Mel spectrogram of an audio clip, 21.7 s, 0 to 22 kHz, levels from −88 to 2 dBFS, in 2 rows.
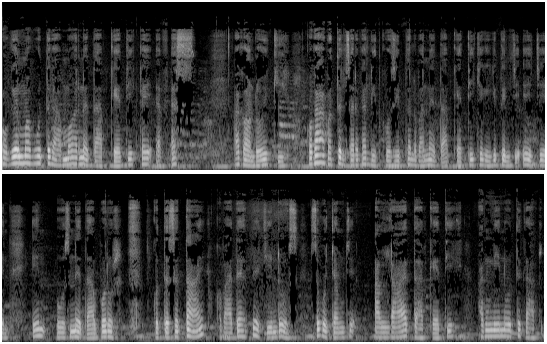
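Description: Low-bitrate audio saved at a high bitrate runs through the whole speech clip: nothing is present above about 15.3 kHz, and the artefacts of heavy MP3 compression remain. The likely cause is a file first squeezed through a low-rate MP3 encoder, around 48 kbit/s judging by the damage, then re-encoded at a generous rate such as 192 kbit/s. The second pass keeps the earlier losses and cut-off intact and cannot rebuild the missing detail.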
